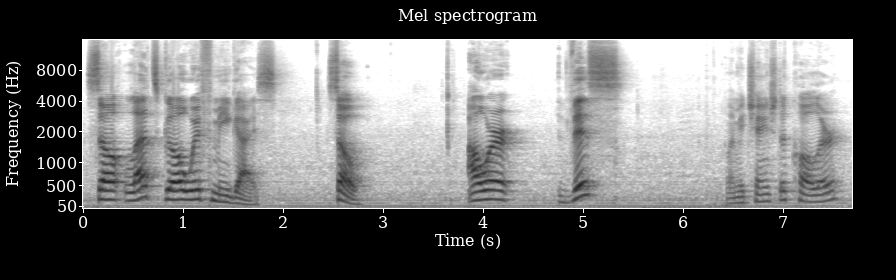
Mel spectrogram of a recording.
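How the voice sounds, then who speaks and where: A Brazilian man, a native Portuguese speaker with a Brazilian accent, teaches an English lesson on a livestream and repeats phrases for students to echo back. His voice sits high and is very animated. He speaks very slowly and pauses often.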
